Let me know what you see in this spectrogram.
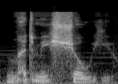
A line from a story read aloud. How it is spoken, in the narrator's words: Niadon rumbles to you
